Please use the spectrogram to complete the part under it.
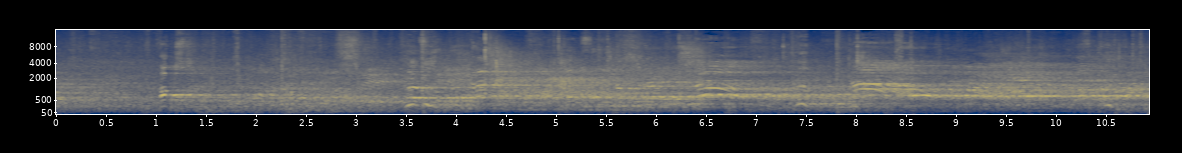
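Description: Boxing gloves thud against bodies in sharp blows.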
